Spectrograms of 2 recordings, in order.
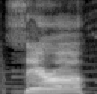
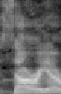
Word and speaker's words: Saria: There's these guys, these brothers, Mido, Sarah, or Saria, rather. I always called her Sarah as a kid, which we're gonna get into that.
